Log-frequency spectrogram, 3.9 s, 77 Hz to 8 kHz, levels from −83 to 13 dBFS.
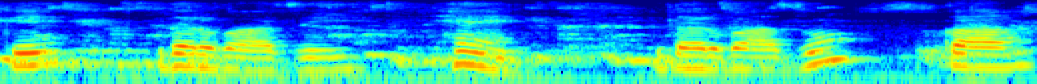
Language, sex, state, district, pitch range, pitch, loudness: Hindi, female, Chandigarh, Chandigarh, 185-245 Hz, 215 Hz, -18 LUFS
